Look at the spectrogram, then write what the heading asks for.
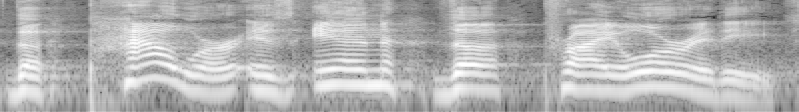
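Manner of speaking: slow, deliberate emphasis. Shown as a demonstration. Preacher to distracted listeners, said slowly. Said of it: "I'm gonna say that slow".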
